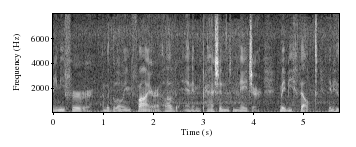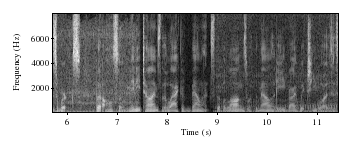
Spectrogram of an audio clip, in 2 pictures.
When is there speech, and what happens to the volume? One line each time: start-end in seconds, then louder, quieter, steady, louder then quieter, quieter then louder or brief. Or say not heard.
0.0-11.3 quieter.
